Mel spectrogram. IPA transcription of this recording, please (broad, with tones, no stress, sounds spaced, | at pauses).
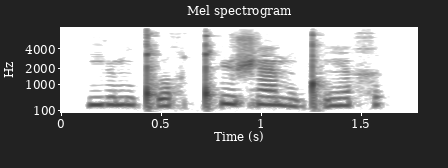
j ʉ˧ m ǃʼ u˨ χ ǃʰ y˦ ʃ æ̃˦˨ m ǃʼ ĩ˧ χ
